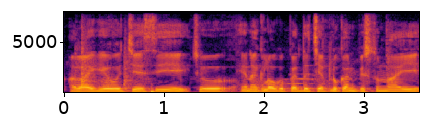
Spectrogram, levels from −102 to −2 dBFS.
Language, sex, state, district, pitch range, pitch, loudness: Telugu, male, Andhra Pradesh, Anantapur, 110-120 Hz, 115 Hz, -21 LUFS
